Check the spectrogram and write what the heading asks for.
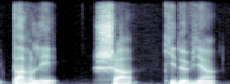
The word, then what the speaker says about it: parler: Il parle beaucoup des lettres finales muettes. Ah oui, ça c'est majeur en français. Ça change tout pour la fluidité. Le guide donne des exemples. Oui, il cite parler qui se dit parler, chat qui devient chat.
